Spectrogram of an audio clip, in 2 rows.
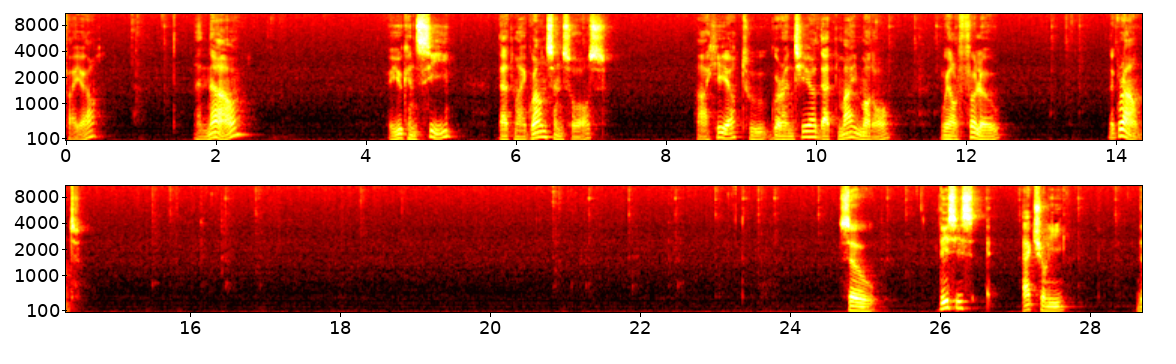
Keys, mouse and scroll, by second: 1.3 middle click, 2.8 alt+a, 4.3 middle click, 10.5 shift+middle click, 11.0 middle click, 11.6 shift+middle click, 13.5 middle click, 15.5 shift+middle click, 16.0 scroll down 4, 16.2 scroll up 1, 16.5 shift+middle click, 18.3 shift+click, 21.3 middle click, 23.4 shift+middle click, 23.8 middle click, 25.3 shift+middle click, 26.2 middle click, 26.6 middle click, 27.3 shift+middle click, 27.9 middle click.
